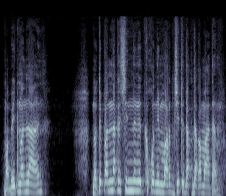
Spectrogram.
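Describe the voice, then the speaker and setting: An actor playing an earnest young male migrant worker, gentle with family and defensive with rivals. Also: on the high side, fairly quick, lightly acted. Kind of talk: Ilocano audio drama acting.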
